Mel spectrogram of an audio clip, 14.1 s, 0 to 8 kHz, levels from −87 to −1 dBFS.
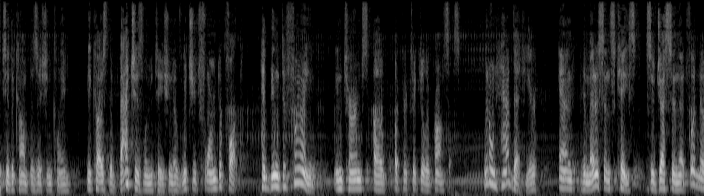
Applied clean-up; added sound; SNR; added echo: neural separator model SepFormer DNS4.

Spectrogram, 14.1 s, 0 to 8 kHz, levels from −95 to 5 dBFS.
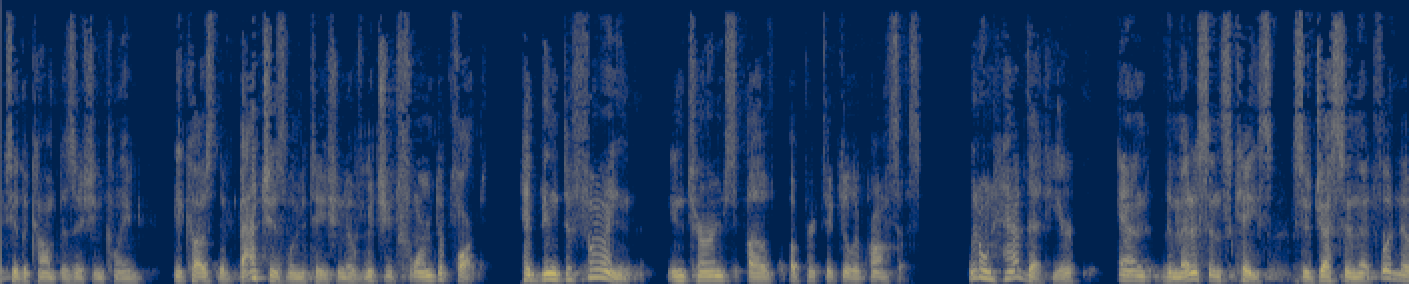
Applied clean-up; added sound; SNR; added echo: neural mask model Resemble Enhance denoiser.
